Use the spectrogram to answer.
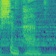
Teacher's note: There are two ways I can put across pronunciation of that, the way I hear most commonly here in America, and how I pronounce it, as something along the lines of shimpan. Not quite an /m/, not really, but an unreleased, slightly held /p/.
